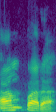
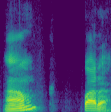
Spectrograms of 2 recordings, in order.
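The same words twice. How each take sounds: First: Said in the usual way. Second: Ampara very slowly, a long pause between আম and পাড়া; split into syllables. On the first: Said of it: "আমরা যদি এখানে খেয়াল করি". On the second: Shown as a demonstration. Teacher showing the two syllables in one word, Ampara said slowly in two separate parts. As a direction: break Ampara in two: আম, then পাড়া, drawn out. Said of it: "এই একটি শব্দের মধ্যে দুইটি অক্ষর রয়েছে".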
